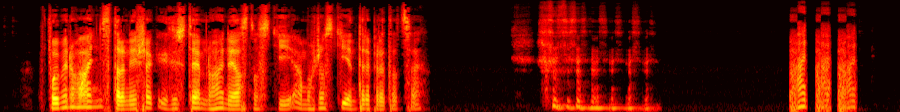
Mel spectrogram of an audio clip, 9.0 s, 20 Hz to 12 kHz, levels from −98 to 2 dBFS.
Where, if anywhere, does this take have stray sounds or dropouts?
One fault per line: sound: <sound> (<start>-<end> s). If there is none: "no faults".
sound: laugh (5.1-6.6 s)
sound: laugh (7.9-8.6 s)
